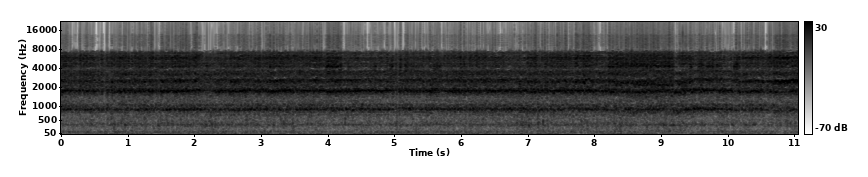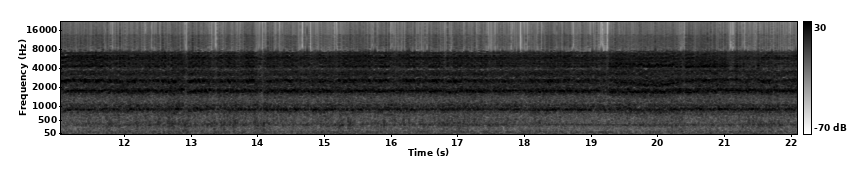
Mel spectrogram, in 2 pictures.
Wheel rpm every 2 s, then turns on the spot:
240, 230, 230, 230, 220, 230, 230, 230, 240, 230, 230.
none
